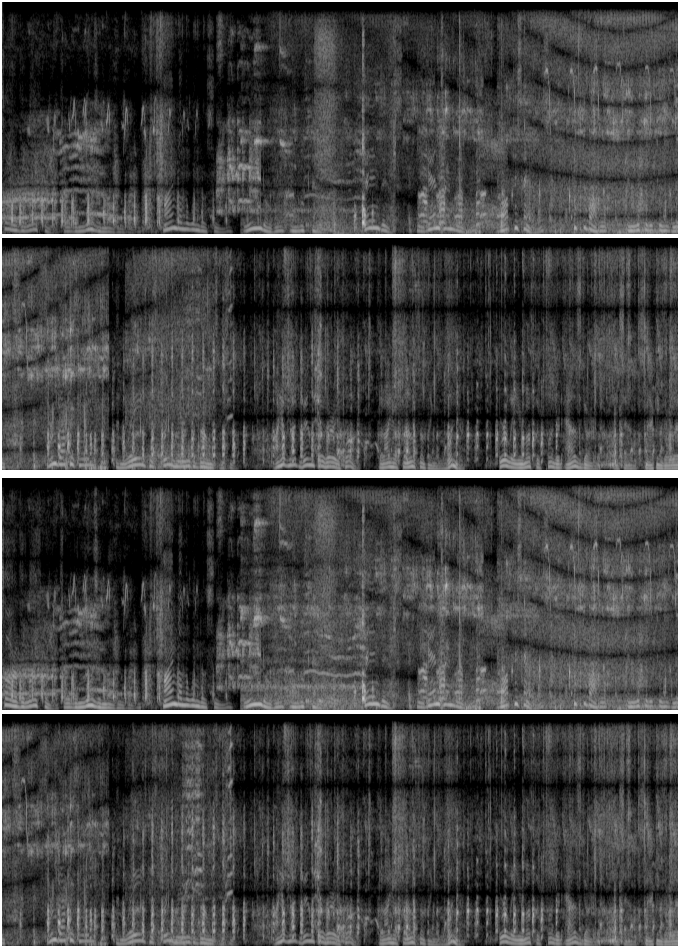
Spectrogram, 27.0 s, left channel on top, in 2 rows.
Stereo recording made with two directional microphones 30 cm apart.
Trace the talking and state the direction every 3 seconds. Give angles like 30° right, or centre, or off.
60° right, 40° right, 20° right, centre, 10° left, 30° left, 30° left, 30° left, 30° left.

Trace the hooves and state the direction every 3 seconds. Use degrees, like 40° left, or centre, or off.
off, 60° right, 60° right, 30° right, 30° left, 60° left, off, off, off.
